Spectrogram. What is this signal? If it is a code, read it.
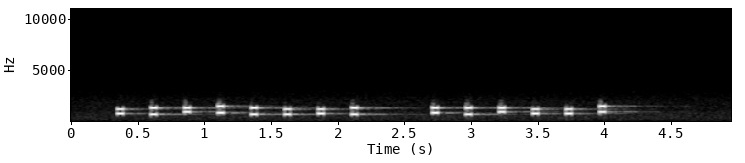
DTMF, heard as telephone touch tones, dialled by machine, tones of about 50 ms. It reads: 42092142 82044#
